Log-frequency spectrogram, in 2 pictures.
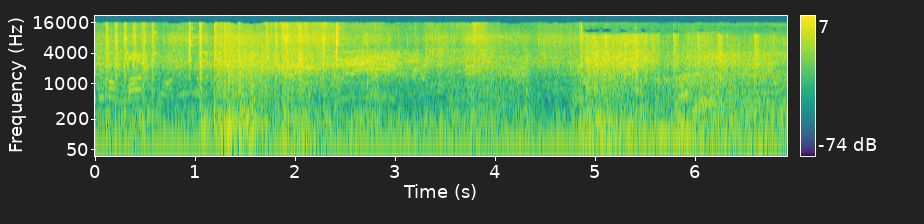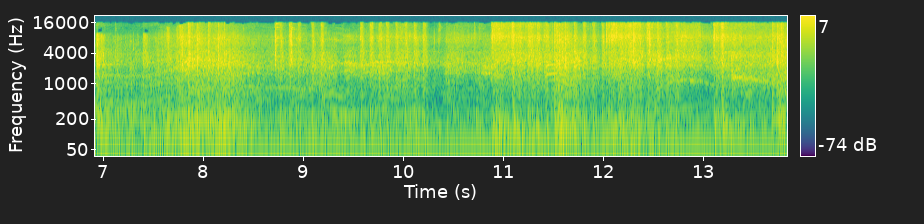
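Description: Monsters screech and growl.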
